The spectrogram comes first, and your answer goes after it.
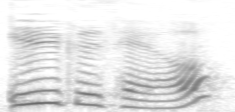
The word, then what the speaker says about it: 읽으세요: Yeah, you got a double consonant there again, right? The I sound at the beginning, then it goes to the L, il, it goes in that order, il, and then g, that last G gets moved up in front of the next vowel.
